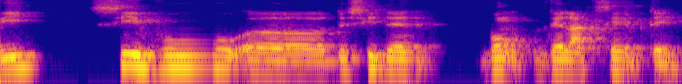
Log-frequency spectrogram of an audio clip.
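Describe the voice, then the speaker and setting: Speaking with a non-native accent, a man of medium pitch keeps a fairly even intonation. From Haiti, raised mostly in Russia. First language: Russian (speaking French). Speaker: company director presenting business opportunity. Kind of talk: sales presentation webinar. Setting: online webinar. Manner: halting, many hesitations.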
